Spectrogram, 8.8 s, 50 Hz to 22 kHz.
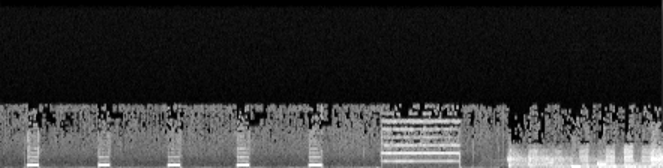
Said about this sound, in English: this is the American Forces Radio Service. 100.2 FM at Torrejon, 89.7 FM at Zaragoza. News on the Hour is next. At the sound of the tone, it'll be 3 o'clock.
